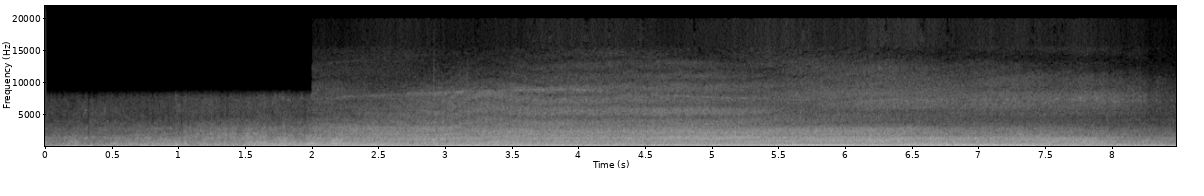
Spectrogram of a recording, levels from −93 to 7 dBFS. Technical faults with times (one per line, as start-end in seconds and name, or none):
0.00-2.00 adaptive stream starting at a low bitrate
